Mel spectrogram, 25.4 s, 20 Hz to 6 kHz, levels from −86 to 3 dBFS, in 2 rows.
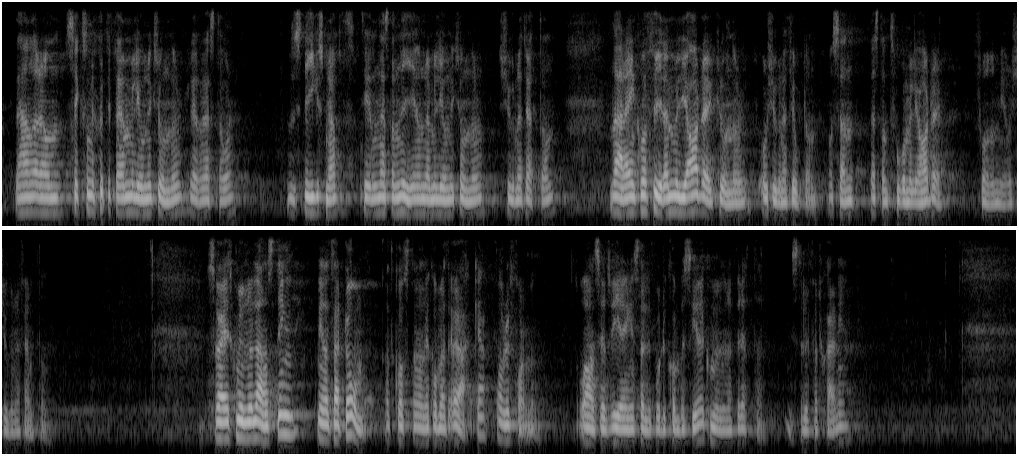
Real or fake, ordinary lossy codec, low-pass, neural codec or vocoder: fake; Opus, 24 kbps; 5.4 kHz; codec, 16 kHz, 16 kbps, FreqCodec, smaller model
